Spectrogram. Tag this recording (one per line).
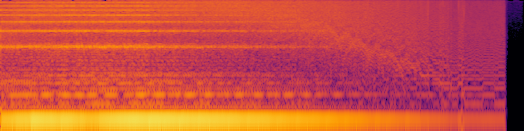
synthesis
sack
free
larry
sound
sac
hackey
sine
hacky
sample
